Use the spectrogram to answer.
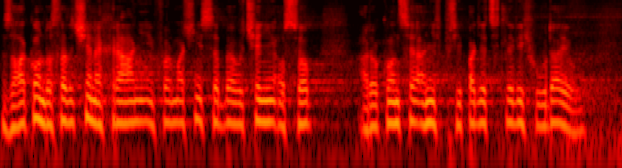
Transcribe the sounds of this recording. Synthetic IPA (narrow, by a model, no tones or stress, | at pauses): zaːko̞ndo̞st̪at̪ɛt͡ʃɲɛnɛxɾaːɲiːɪnfo̞ɾmat͡ʃɲiːsɛbɛuɾt͡ʃɛɲiːʔo̞so̞p̚ | ʔado̞ko̞nt͡sɛaɲɪfpr̝̥iːpaɟɛt͡sɪ̥t̪lɪviːxʔuːdajuː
